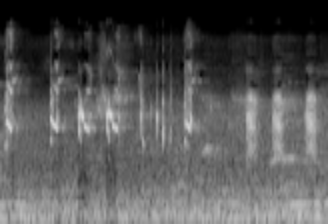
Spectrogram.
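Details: Caged long-tailed shrike giving mimicry song with canary and other birds' phrases: harsh, squawky chirps spaced unevenly, several each second, between brief buzzy notes.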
